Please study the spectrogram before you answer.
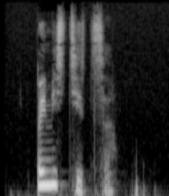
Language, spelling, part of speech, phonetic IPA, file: Russian, поместиться, verb, [pəmʲɪˈsʲtʲit͡sːə], Ru-поместиться.ogg
- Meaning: 1. to fit 2. to stay, to take a seat 3. passive of помести́ть (pomestítʹ): to be housed, to be published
